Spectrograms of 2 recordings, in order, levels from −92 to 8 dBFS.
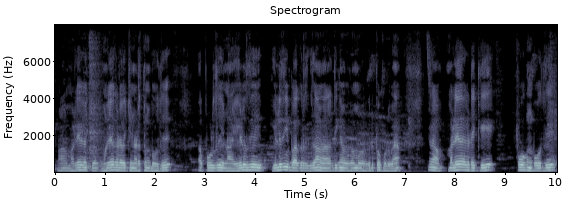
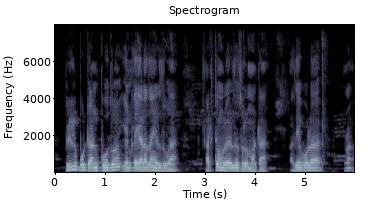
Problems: none marked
